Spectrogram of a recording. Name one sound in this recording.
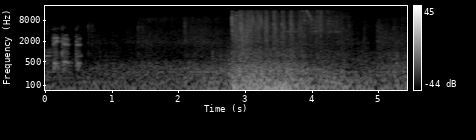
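Energy weapons fire with a loud, crackling buzz.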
